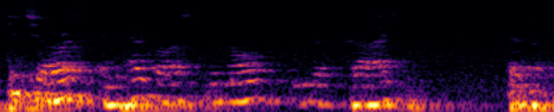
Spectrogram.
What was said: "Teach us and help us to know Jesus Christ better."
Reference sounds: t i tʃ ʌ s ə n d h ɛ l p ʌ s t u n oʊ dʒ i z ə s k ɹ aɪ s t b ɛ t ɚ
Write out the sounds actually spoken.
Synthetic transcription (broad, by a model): t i tʃ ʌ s ə n d h ɛ l p ʌ s t u n oʊ dʒ i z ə s k ɹ aɪ s t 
